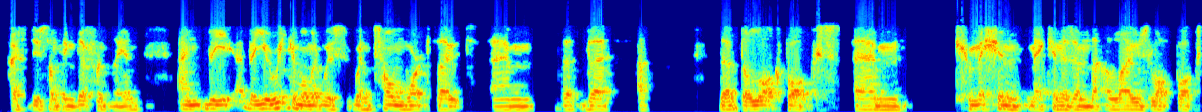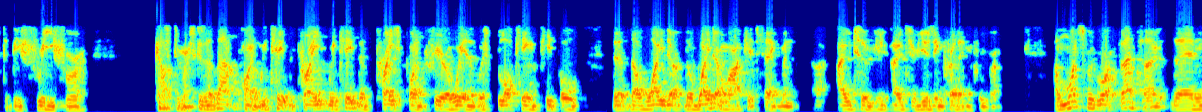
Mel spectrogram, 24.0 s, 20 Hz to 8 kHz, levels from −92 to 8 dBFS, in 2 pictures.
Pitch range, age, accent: 95-115 Hz, 30-49, British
